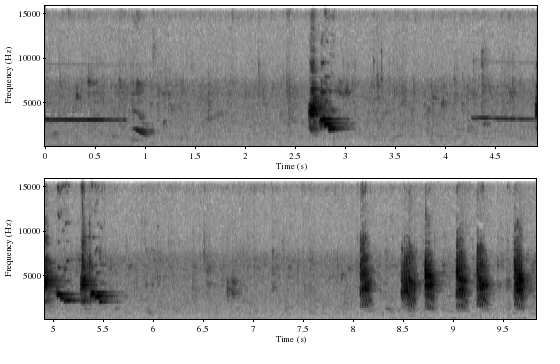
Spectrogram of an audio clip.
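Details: Quieter ashy tailorbird (sirtu) phrases: a thin sustained whistle dropping into a short slur, buzzy doubled notes, another level whistle, then a closing run of six rapid sharp buzzes.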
